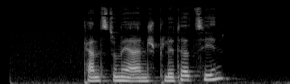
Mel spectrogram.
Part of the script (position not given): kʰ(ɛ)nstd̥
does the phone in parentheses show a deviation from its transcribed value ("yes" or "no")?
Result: yes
